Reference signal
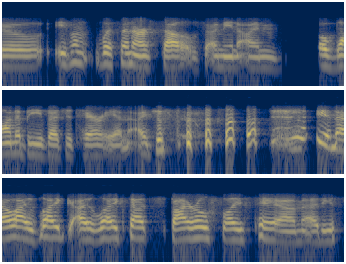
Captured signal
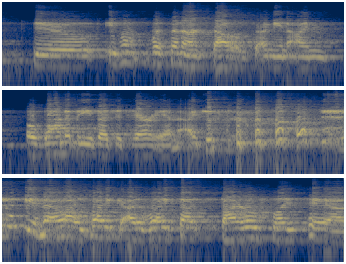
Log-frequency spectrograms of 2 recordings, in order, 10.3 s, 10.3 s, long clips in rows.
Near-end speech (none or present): none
